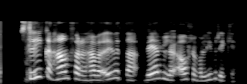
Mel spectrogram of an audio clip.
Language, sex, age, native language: Icelandic, female, 40-49, Icelandic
